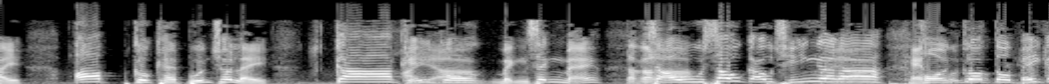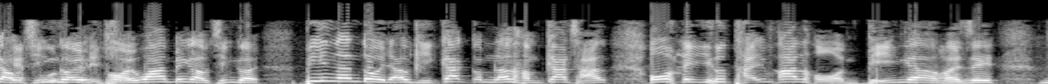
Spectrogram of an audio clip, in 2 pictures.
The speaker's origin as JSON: {"language": "Cantonese", "country": "Hong Kong", "said": "我哋作为香港人，竟然而家系冇香港电影，冇香港音乐嘅。"}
